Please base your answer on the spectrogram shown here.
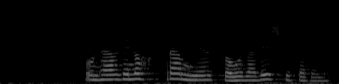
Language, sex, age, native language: Icelandic, female, 40-49, Icelandic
